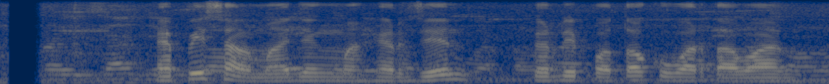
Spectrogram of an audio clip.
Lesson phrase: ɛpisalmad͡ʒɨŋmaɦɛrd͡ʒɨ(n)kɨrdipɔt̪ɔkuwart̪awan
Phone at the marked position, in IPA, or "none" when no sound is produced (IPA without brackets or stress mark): n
